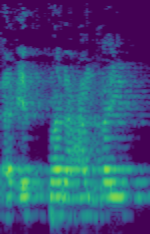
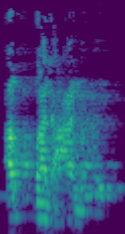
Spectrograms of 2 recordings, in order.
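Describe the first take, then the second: First: The word begins with two vowel sounds, a then i. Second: The word begins with one vowel sound, a only. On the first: "هي بالأصل اطلع الغيب" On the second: "الله حذفها تخفيفا فسواها شنو؟"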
